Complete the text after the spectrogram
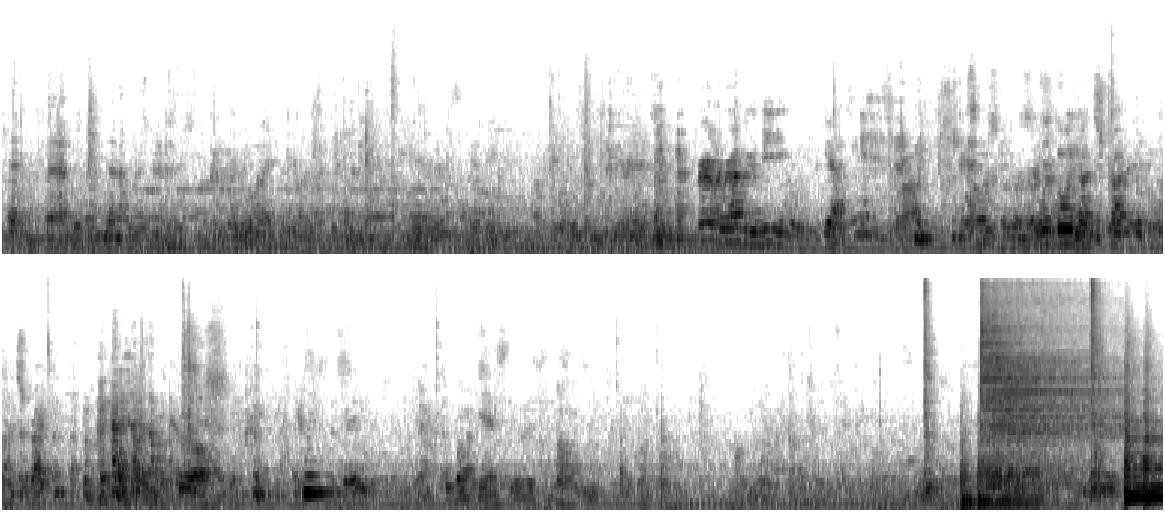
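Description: A saxophone plays a lively melody.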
